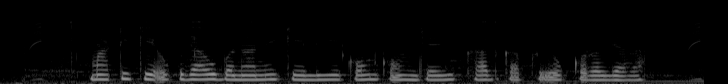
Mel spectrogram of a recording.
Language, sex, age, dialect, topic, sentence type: Bhojpuri, female, 25-30, Western, agriculture, question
